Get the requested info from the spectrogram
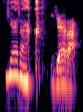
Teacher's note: So there's like a schwa put between the final RG.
